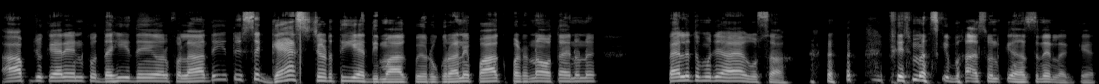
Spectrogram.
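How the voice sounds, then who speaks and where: A man teaching an online voice-over class, demonstrating slow readings with deliberate pauses. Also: fairly high pitch, lively intonation, fairly bright tone, clean tone, no room sound, clean studio sound.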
